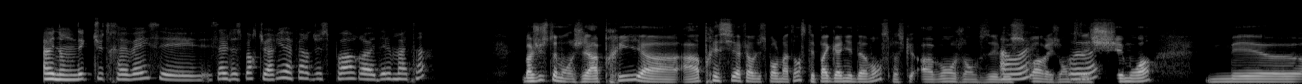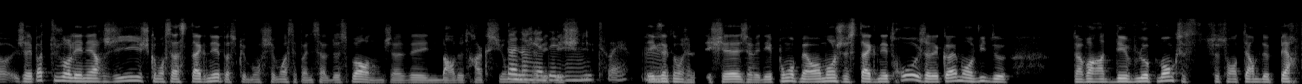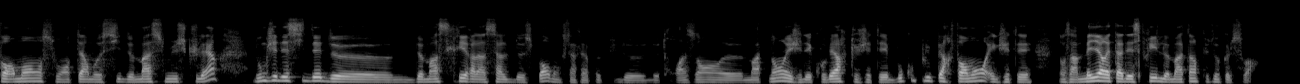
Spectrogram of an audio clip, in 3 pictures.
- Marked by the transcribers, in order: none
- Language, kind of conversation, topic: French, podcast, Peux-tu me raconter ta routine du matin, du réveil jusqu’au moment où tu pars ?
- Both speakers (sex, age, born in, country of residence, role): female, 25-29, France, France, host; male, 35-39, France, France, guest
